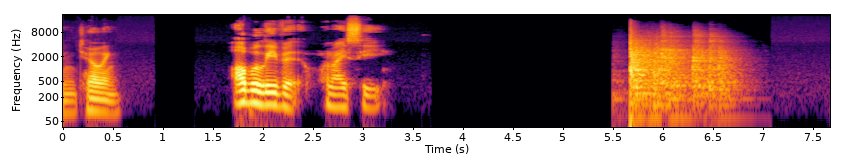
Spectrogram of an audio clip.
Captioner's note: sound of falling chair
